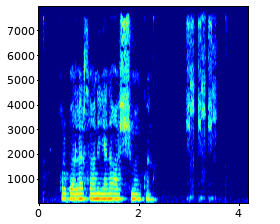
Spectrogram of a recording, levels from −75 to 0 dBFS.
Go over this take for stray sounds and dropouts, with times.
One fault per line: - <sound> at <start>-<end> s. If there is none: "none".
- laugh at 2.9-3.6 s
